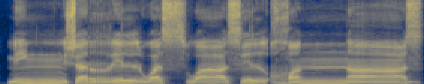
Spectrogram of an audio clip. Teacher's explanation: وسواس میں جو سین ہے اس کو بھی سیٹی دیں گے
